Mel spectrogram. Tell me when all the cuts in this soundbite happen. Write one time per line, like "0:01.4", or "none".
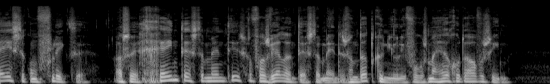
0:02.7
